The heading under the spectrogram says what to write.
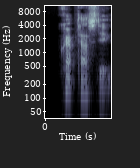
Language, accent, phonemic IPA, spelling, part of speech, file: English, Australia, /kɹæpˈtæstɪk/, craptastic, adjective, En-au-craptastic.ogg
- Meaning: Of extremely poor quality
